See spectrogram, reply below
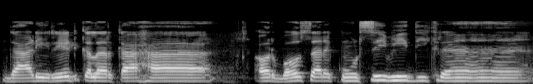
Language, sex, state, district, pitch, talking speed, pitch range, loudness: Hindi, male, Jharkhand, Palamu, 160 Hz, 145 wpm, 150-170 Hz, -14 LUFS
